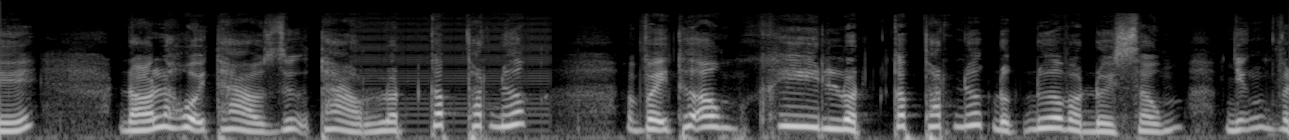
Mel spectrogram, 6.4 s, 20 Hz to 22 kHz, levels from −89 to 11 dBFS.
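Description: A hard, raspy GSM phone buzz sits under this speech recording from 1.75 s to 2.76 s, pulsing at about 217 Hz with a dense stack of harmonics that bear no relation to the talker. It comes from a 2G handset close to the audio chain, whose bursty transmissions are rectified by the circuitry into a low-frequency rasp. The buzz stays steady throughout, consistent with a phone on a call, and sits at about 32 dB below the speech.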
